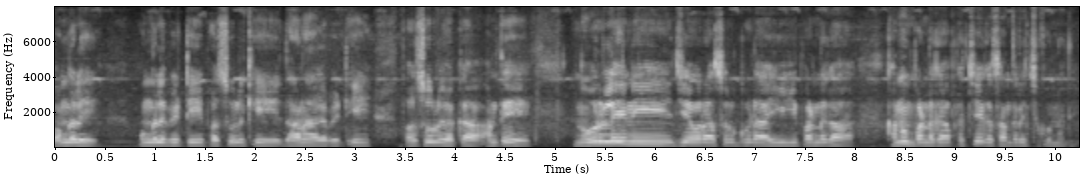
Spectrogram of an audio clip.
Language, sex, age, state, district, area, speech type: Telugu, male, 45-60, Andhra Pradesh, Nellore, urban, spontaneous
